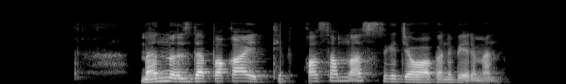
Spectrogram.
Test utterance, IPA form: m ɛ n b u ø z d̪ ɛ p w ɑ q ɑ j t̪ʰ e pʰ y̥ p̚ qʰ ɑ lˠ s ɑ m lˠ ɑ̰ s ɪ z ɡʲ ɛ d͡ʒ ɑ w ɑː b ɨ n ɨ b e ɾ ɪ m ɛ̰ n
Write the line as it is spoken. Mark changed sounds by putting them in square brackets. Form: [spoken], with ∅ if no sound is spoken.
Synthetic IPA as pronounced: m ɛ n [m] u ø z d̪ ɛ p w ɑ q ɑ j t̪ʰ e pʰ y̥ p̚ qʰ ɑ lˠ s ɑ m lˠ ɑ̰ s ɪ z ɡʲ ɛ d͡ʒ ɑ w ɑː b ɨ n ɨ b e ɾ ɪ m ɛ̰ n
